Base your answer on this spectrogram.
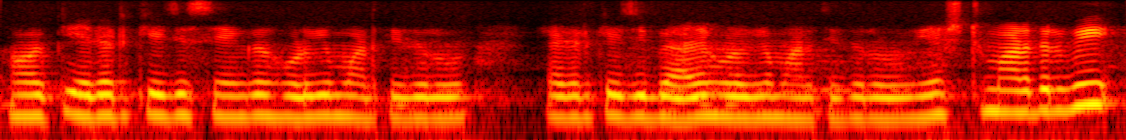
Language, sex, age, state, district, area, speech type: Kannada, female, 45-60, Karnataka, Bidar, urban, spontaneous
